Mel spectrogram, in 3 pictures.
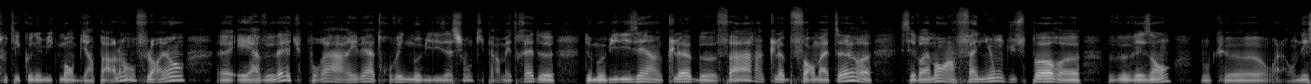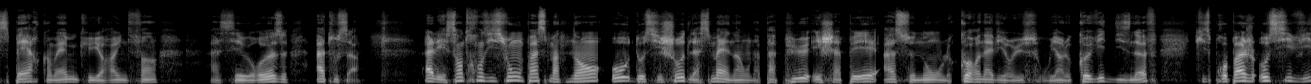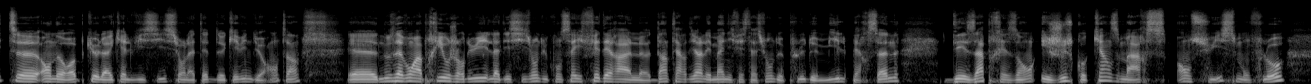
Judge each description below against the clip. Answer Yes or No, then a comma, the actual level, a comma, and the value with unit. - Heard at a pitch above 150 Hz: No, low, 115 Hz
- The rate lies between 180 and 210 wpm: Yes, average, 185 wpm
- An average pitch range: Yes, average, 4.6 semitones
